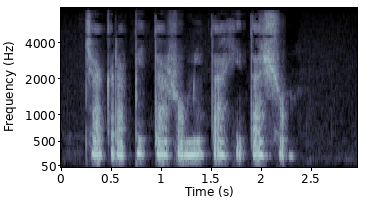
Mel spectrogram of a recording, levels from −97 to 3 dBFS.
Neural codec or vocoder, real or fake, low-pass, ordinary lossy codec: none; real; 7.2 kHz; AAC, 32 kbps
